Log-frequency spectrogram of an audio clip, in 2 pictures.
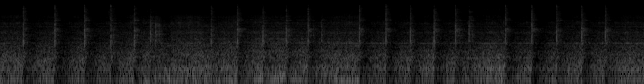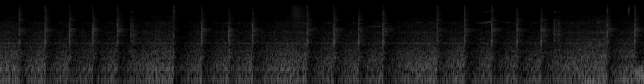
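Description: Hammer tapping repeatedly and quickly while fitting window stays, a long run of sharp, close metallic knocks in an even rhythm with no voices.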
